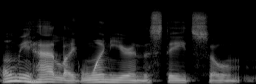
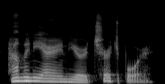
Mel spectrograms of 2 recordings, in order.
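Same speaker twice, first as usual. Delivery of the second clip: preacher quizzing congregation; 6 semitones higher than usual. Retold or imitated. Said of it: "when I go preaching at churches".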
